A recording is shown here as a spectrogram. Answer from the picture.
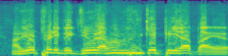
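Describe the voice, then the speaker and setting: With ordinary pitch variation, a man rattles along very fast amid noticeable background noise. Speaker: fight interviewer. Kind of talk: interview. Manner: casual, joking.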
